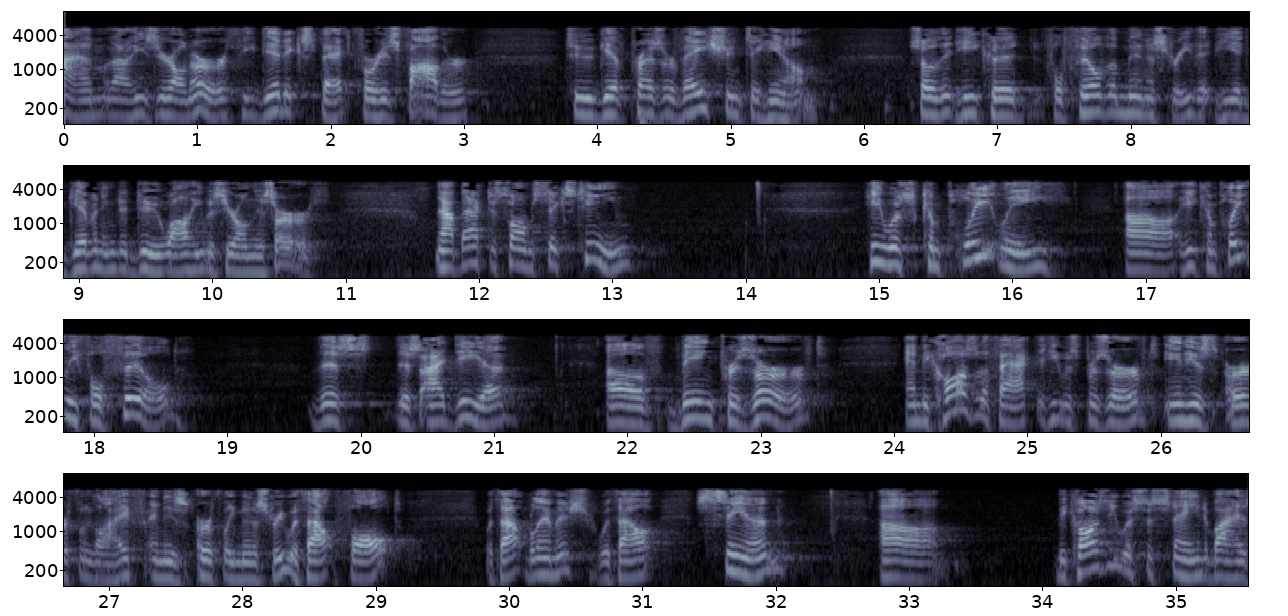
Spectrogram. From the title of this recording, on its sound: Ketha Heights Baptist Church ~ Live Broadcast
